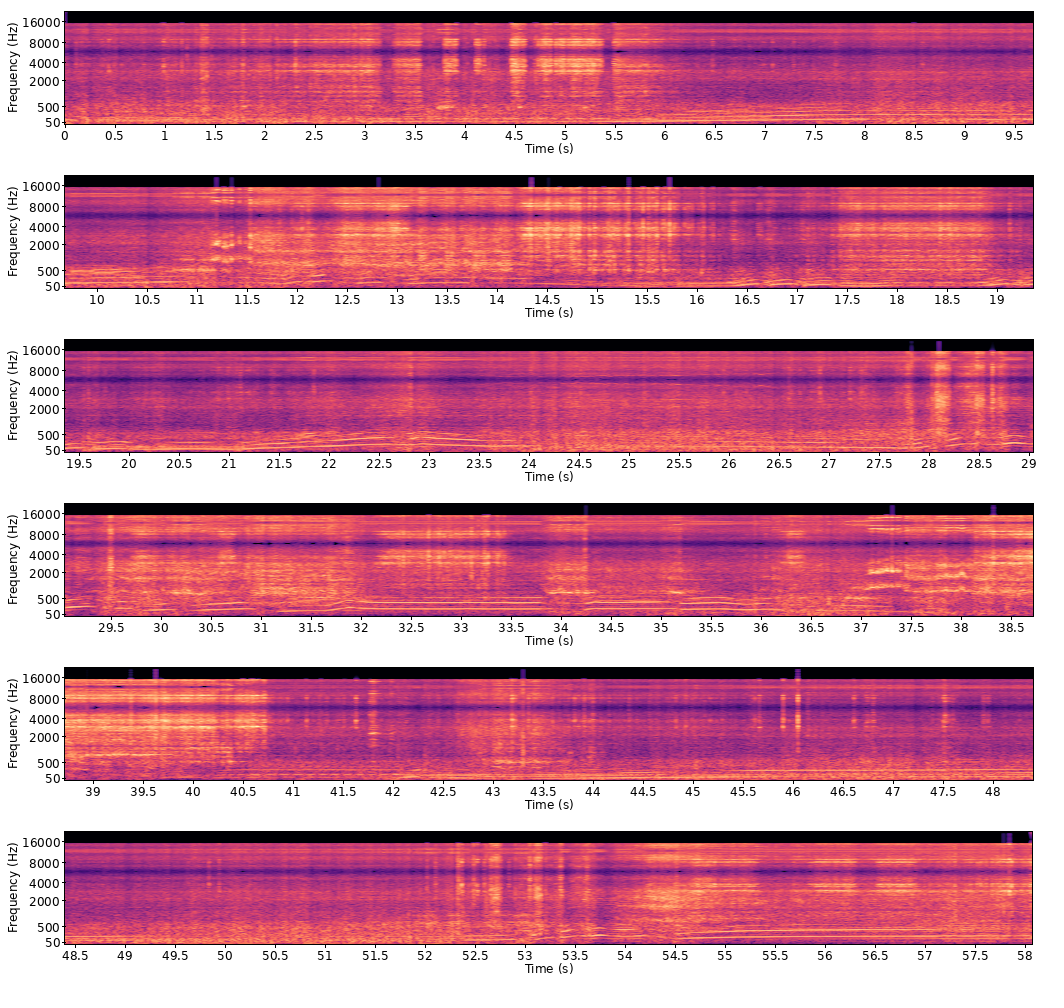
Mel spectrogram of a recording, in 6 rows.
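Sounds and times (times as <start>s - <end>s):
car engine revving: 0.0s - 58.0s
tyres squealing: 10.7s - 15.9s, 27.3s - 40.9s, 52.5s - 58.0s.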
